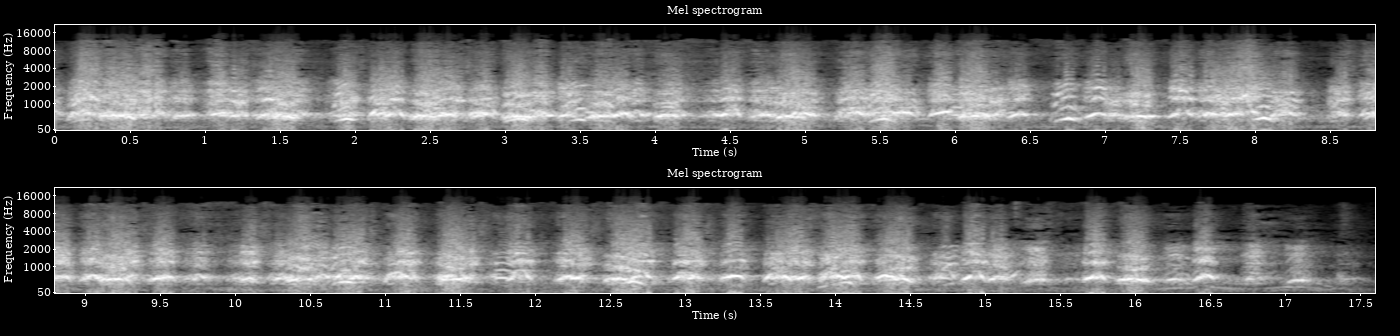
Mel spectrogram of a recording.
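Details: Dogs locked in a territory fight give a relentless volley of rough barks and shrill yelps, many per second and irregular, the barking thinning and fading toward the end.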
